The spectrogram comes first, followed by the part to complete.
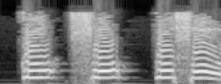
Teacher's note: دونوں کے پیش یہ صحیح سے ادا کریں گے، ہونٹوں کو گول بھی کریں گے اور بغیر کھینچے بغیر جھٹکا دیے معروف ادا کریں گے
